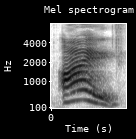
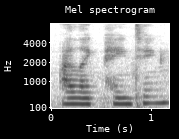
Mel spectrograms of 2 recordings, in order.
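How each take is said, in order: First: It is said loudly. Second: It is said quietly.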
